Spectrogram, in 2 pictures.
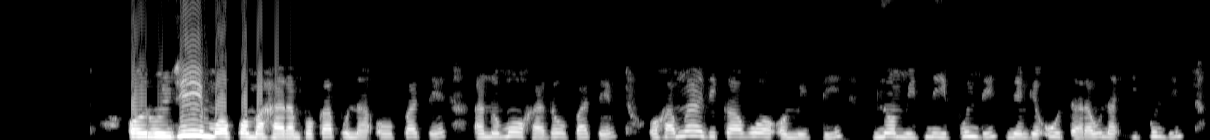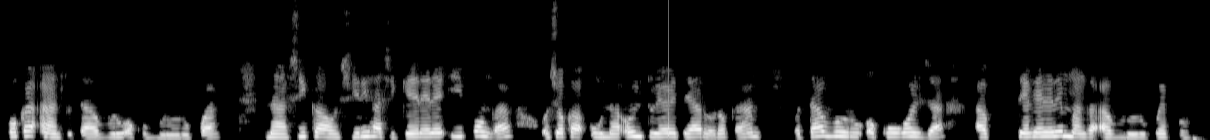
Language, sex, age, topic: Oshiwambo, female, 25-35, agriculture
